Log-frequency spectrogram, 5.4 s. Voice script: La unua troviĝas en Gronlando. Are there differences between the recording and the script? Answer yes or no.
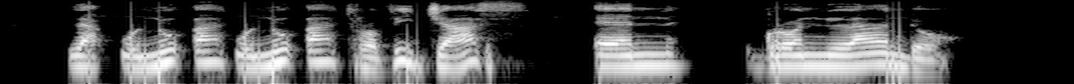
yes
